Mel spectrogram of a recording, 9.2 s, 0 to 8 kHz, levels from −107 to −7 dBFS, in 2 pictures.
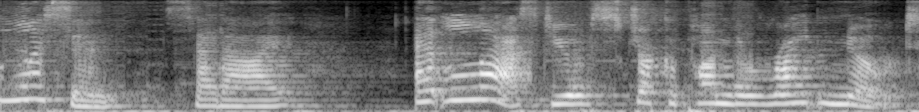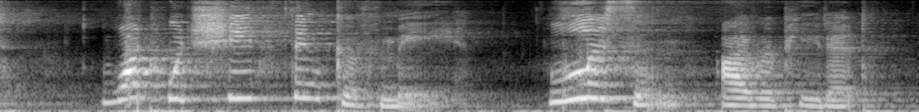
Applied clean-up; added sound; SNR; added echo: neural separator model SepFormer DNS4.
